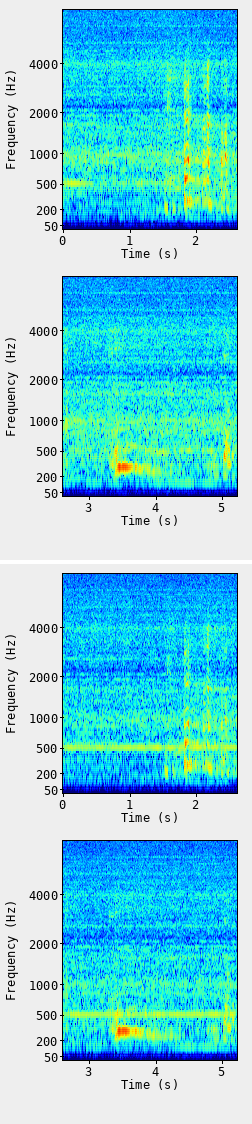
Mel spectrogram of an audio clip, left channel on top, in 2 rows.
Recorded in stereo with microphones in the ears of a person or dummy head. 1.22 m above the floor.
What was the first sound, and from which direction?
Laughter, 40° left (ahead or behind).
